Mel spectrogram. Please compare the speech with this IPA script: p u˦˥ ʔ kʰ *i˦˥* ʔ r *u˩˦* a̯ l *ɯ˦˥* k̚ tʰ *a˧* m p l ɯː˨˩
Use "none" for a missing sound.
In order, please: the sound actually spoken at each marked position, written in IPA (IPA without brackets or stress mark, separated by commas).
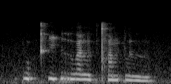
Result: i˦˥, u˧, ɯ˨˩, a˧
